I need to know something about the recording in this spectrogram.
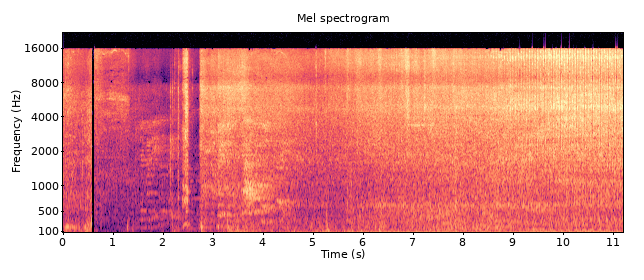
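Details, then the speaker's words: Volvo S60 that had a no-start with an immobilizer fault and lost module communication, after the damaged green cable was spliced and soldered. A brief crank, a clean catch and a smooth, steady idle with no fault codes. "Engine working, no fault codes, everything nice."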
